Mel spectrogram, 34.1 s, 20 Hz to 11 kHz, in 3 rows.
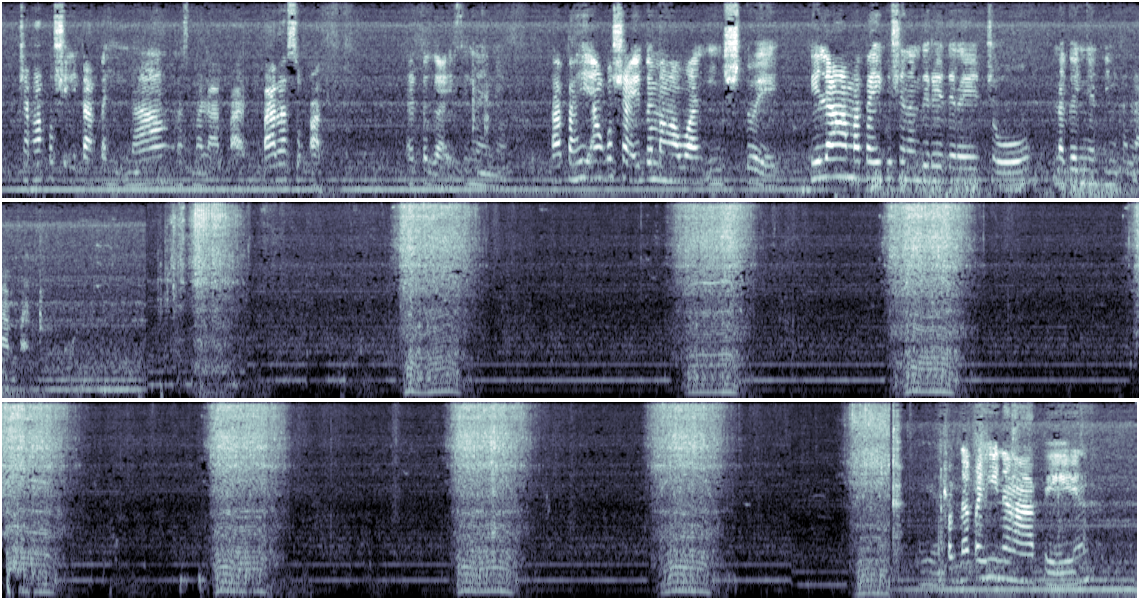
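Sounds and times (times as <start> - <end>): motor hum: 0.0 - 34.0
sewing machine stitching: 12.9 - 13.9, 15.3 - 16.2, 18.0 - 19.0, 20.2 - 21.2, 22.6 - 23.6, 24.8 - 25.6, 27.2 - 28.1, 29.2 - 30.1, 31.2 - 31.8.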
